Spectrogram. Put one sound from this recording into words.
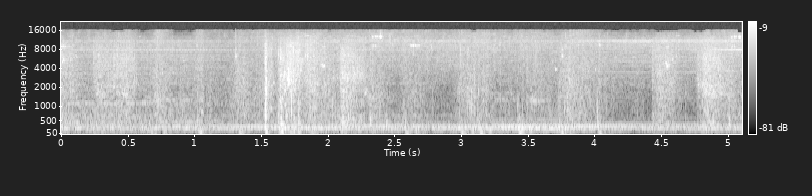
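Footsteps tread on a hard floor indoors.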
